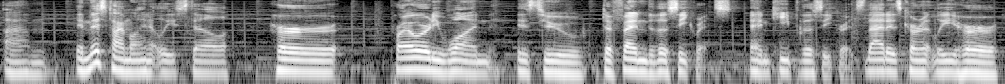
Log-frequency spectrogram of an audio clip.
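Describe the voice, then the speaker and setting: A man's voice: fairly low pitch, steady tone, unhurried, faint music behind. A man in a casual group discussion about a game, making wry jokes. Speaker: podcast co-host.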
